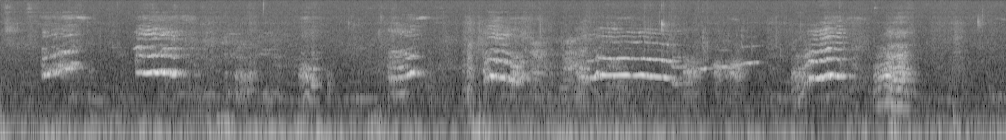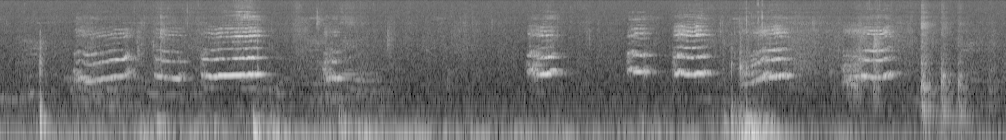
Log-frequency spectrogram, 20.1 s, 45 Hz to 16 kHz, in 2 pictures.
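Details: Young 3/4 Schnauzer puppies from a home-bred UK litter of boys and girls whimper almost continuously: high, squeaky, rising-and-falling whines and short yelps, several overlapping, with occasional thumps and low room noise beneath.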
